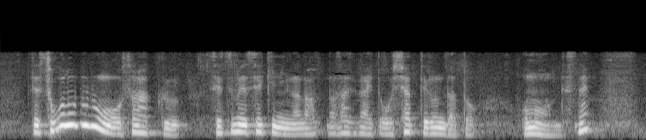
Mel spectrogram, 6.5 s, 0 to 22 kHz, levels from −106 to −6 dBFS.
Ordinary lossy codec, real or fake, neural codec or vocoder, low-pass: none; real; none; 5.4 kHz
